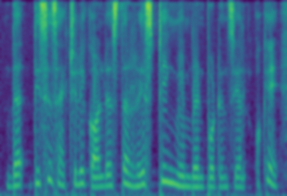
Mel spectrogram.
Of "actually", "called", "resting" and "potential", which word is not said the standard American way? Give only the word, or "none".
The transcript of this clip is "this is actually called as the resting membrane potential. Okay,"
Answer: potential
